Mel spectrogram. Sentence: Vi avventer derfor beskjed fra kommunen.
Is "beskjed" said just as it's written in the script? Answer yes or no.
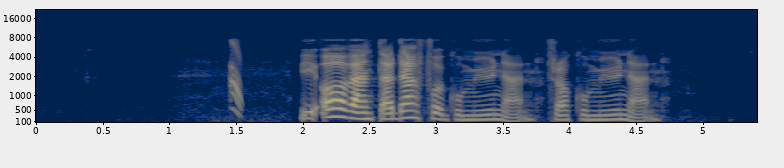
no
